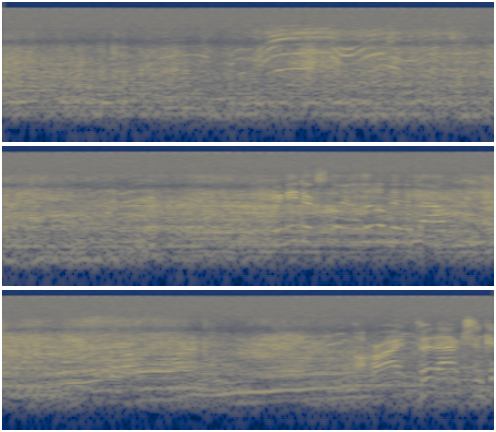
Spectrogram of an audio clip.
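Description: Race car engines roar loudly as the cars pull out onto the track.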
